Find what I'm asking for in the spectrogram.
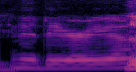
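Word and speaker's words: Cnidaria: But it's not pronounced with the C. – Nidaria.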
